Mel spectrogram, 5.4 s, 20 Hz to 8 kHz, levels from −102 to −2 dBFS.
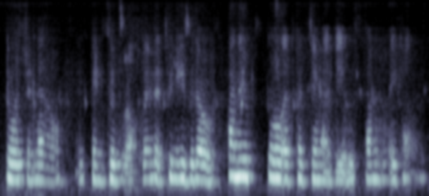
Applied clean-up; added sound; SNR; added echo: neural mask model DeepFilterNet 3.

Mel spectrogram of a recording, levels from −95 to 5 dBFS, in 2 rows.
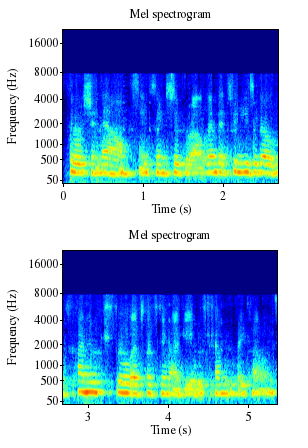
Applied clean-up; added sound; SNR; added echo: neural separator model SepFormer DNS4.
